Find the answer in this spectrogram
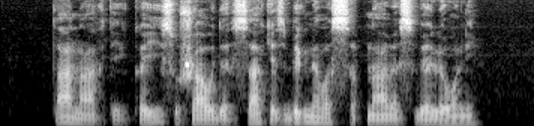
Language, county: Lithuanian, Telšiai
